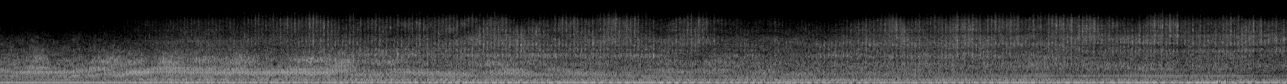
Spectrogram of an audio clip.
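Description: A propeller airplane coming in to land, its engine droning in a steady, unbroken hum that holds an even loudness for the full thirteen seconds, with no talk over it.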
